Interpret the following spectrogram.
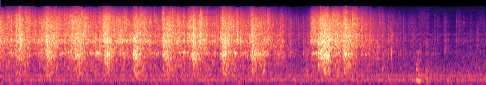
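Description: Ice rattling inside a metal cocktail shaker shaken hard, about three strokes a second, with a louder flurry about four seconds in before it stops shortly before five seconds.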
